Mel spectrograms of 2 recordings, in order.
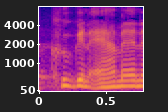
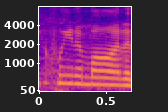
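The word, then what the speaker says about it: Kouign-amann: Or Coogan Ammon, and our staff was like, oh, it's actually Queen Amon.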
